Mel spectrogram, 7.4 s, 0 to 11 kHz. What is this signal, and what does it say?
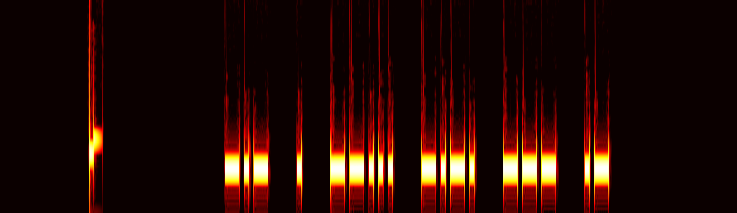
Morse code, heard as a keyed tone, about 25 wpm, spaced as for 18 wpm, 700 Hz. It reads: KE7COA
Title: USA Call Signs - 6 Characters - 2x Character Spacing - 25wpm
